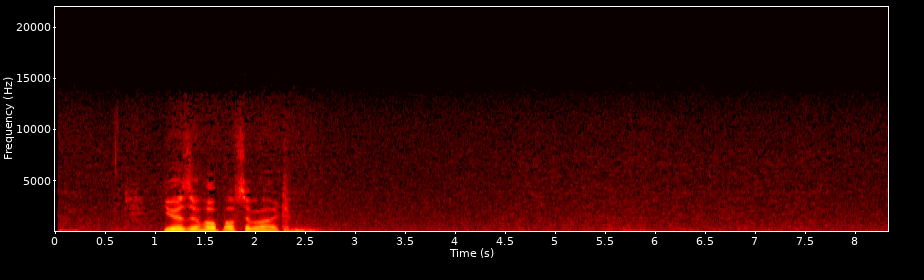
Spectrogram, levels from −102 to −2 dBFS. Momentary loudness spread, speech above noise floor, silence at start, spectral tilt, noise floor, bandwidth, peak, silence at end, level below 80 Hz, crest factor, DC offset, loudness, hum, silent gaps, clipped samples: 17 LU; 36 dB; 1.1 s; -7.5 dB/octave; -75 dBFS; 14 kHz; -24 dBFS; 5.75 s; -72 dBFS; 24 dB; under 0.1%; -40 LUFS; none; none; under 0.1%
